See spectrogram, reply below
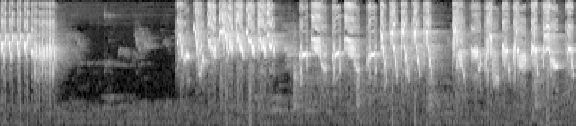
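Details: Songbird used as master material for contest birds; a burst of high chatter, over a second of silence, then varied sharp chirps and twittering phrases.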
